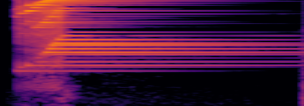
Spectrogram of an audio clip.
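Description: A bright chime sound effect for a logo intro: a quick upward sparkle of bell-like tones, then a chord that rings and slowly fades away over about a second and a half.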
